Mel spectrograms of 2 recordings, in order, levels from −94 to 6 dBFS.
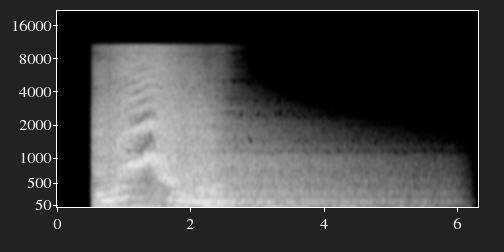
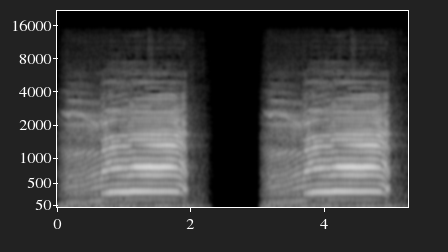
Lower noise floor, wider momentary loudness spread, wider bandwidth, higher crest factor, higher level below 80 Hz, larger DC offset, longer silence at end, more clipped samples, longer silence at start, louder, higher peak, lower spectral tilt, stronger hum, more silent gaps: about the same, under -90 dBFS vs under -90 dBFS; first, 22 LU vs 19 LU; first, 11 kHz vs 8 kHz; second, 8 dB vs 16 dB; first, -24 dBFS vs -52 dBFS; neither; first, 0.65 s vs 0.25 s; first, 7% vs under 0.1%; first, 0.5 s vs 0.1 s; first, -4 LUFS vs -15 LUFS; about the same, 0 dBFS vs 0 dBFS; about the same, -4.5 dB/octave vs -4.5 dB/octave; neither; second, none vs 2.37-3.00 s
